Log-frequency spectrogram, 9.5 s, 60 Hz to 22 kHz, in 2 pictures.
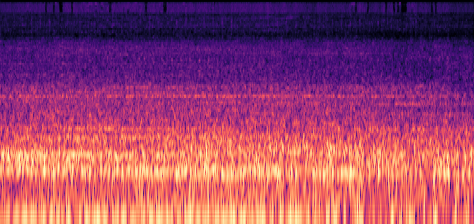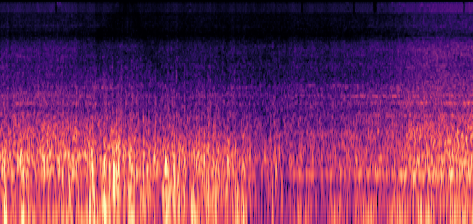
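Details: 1967 Chevy van 250 inline six, started after valve cover replacement: low, steady rumble, even throughout with no knocks or rattles; normal idle.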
